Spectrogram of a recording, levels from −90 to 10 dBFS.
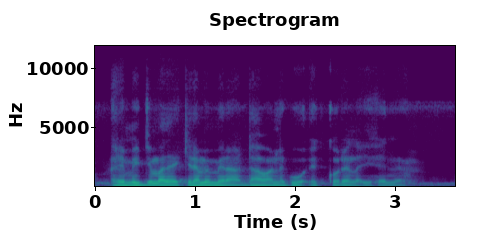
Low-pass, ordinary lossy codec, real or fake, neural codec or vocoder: none; none; fake; codec, 24 kHz, 1.2 kbps, DualCodec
